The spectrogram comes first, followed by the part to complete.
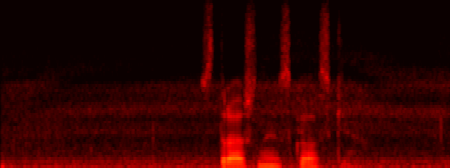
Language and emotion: Russian, neutral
